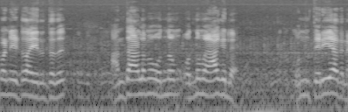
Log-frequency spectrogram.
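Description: A man speaking at length, with a steady low rumble underneath.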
